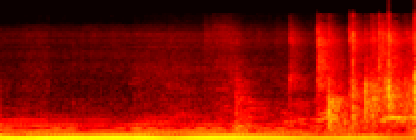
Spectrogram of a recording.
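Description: A live band holds a sustained low chord that slowly fades, and audience clapping breaks out about three seconds in.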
